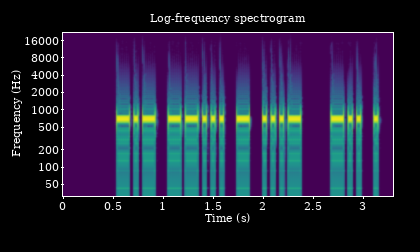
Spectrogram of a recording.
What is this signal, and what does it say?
Morse code, heard as a keyed tone, about 28 wpm, 700 Hz. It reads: K7TV DE
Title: USA Callsign DE Callsign - 4 Characters - 28wpm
